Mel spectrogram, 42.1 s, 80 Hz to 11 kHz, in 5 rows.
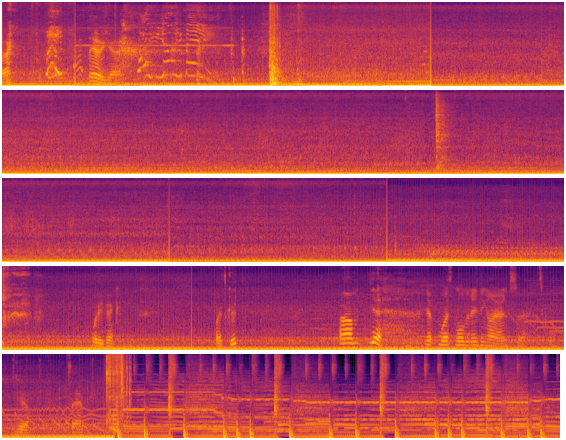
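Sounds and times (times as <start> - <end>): car engine drone: 0.0 - 42.0.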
